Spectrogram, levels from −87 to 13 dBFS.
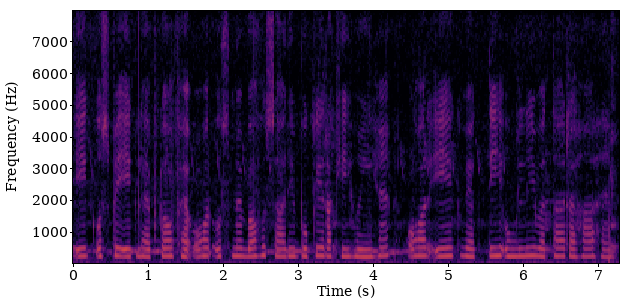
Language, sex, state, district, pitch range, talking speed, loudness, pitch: Hindi, female, Bihar, Jahanabad, 230-250 Hz, 165 wpm, -41 LUFS, 240 Hz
